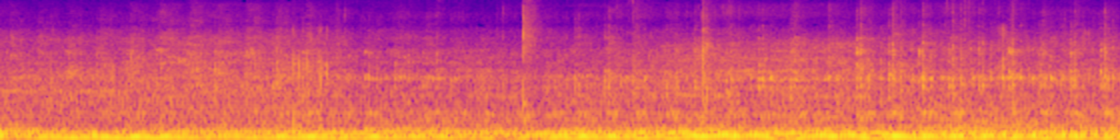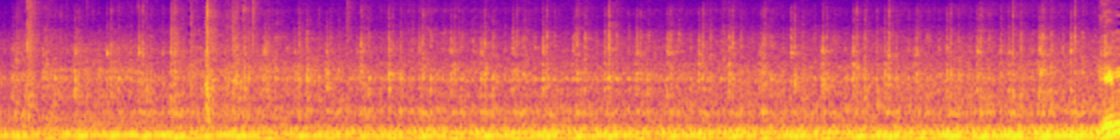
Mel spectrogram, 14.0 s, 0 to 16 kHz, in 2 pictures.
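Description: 1986 Ford Thunderbird idling steadily through a straight-piped dual exhaust, the catalytic converter removed and the pipes ending in side-exit turndowns.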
